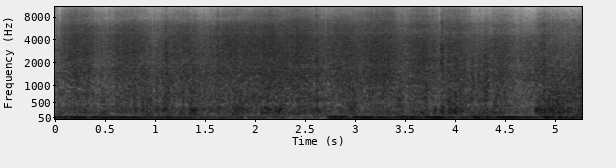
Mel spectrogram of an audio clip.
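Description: Large fireworks display: a dense, continuous crackling of bursting shells and glitter, over a low rumble that drops out briefly in the middle.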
